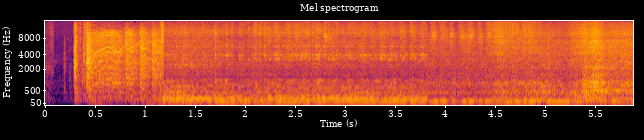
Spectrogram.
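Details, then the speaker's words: LS3-swapped 1963 Chevy Nova wagon, after a persistent misfire was found and fixed: the engine catches instantly, flares, then settles into a smooth, even run with no stumble. All cylinders are firing. "it's frickin fixed and now we're gonna go drive finally this one made us earn it"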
